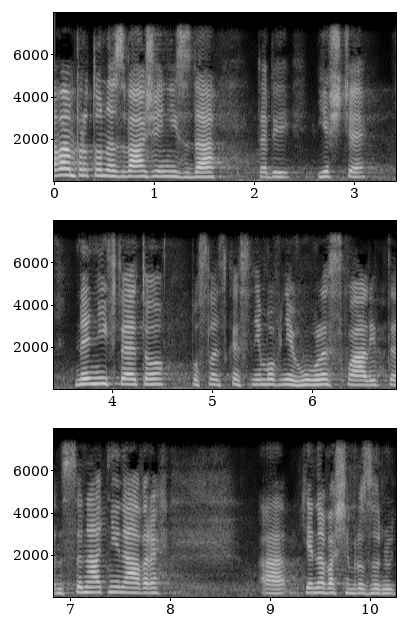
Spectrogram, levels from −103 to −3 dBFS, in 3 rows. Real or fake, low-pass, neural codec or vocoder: fake; 7.2 kHz; codec, 16 kHz, 4 kbps, X-Codec, WavLM features, trained on Multilingual LibriSpeech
